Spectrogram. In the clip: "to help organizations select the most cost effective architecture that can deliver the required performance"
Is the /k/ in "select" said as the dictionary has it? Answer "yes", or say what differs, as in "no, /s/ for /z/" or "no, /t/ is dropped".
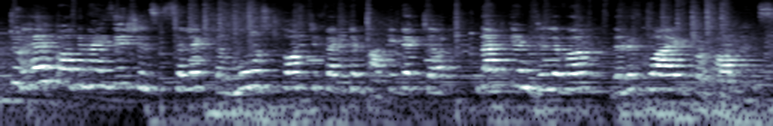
yes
